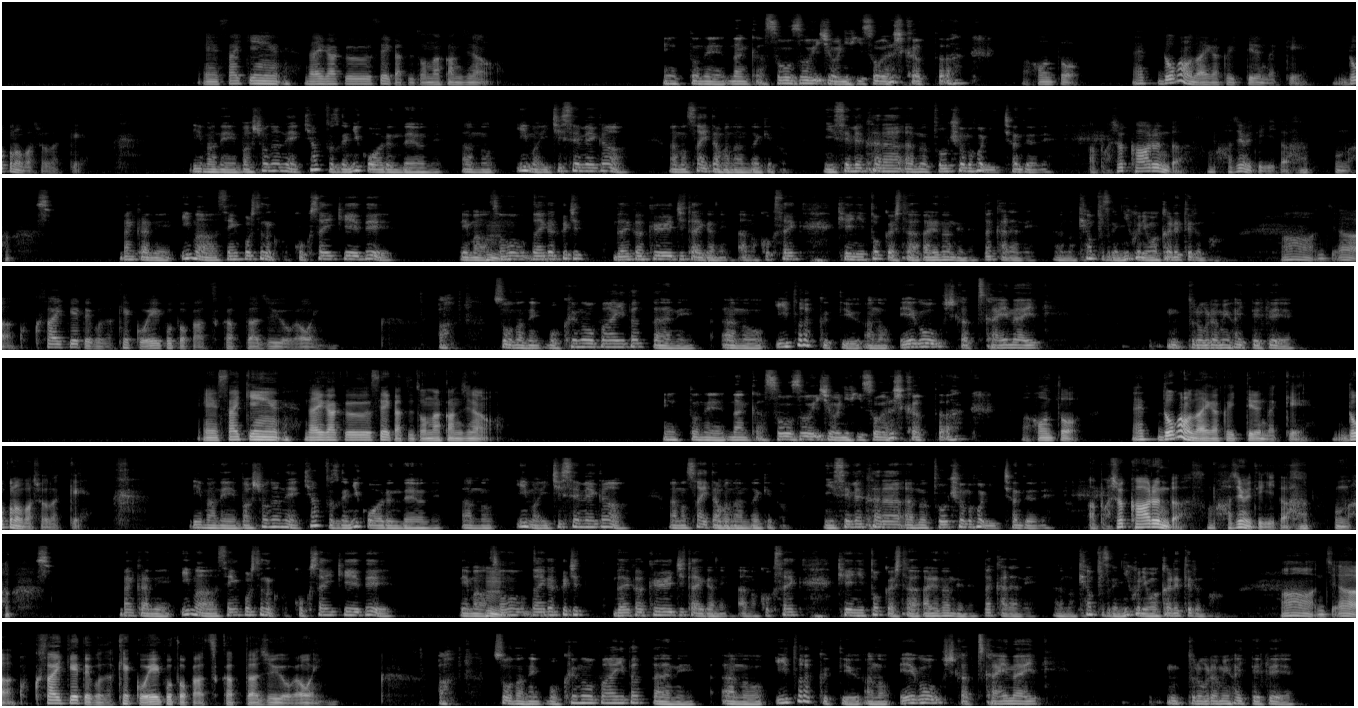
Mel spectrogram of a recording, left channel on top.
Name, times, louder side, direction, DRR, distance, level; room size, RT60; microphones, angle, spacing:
voice 1, 2.0-4.9 10.2-10.8 11.3-13.1 13.3-14.4 14.7-14.9 20.7-20.9 24.4-27.4 31.9-32.2 39.9-44.0, right 7 dB, 85° right, 0.4 m, -29 dB
voice 2, 6.6-9.9 15.4-19.8 20.2-21.4 21.8-24.0 24.3-24.6 27.4-27.6 28.3-31.0 31.7-32.9 33.2-39.3 39.6-40.0 45.0-47.5 47.8-51.1 52.3-53.5, right 1 dB, 15° right, 1.4 m, -32 dB
5.0 x 2.8 x 2.9 m
head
